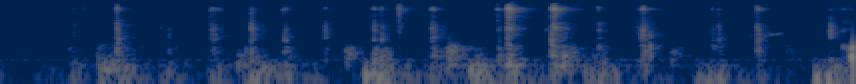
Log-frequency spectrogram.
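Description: Rapid, irregular keystrokes on a computer keyboard as a song title is typed, close and clear with short pauses between bursts of clicks.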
